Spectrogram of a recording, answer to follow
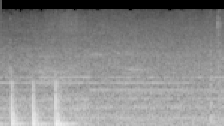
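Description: Quick knocks on a glass window, three or four in a row about a fifth of a second apart, over the first half-second, then room tone.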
